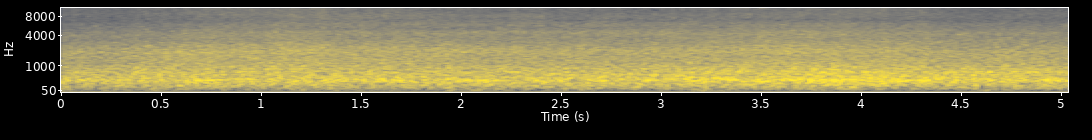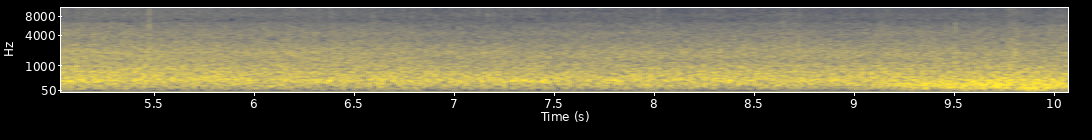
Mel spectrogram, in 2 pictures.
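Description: Strong, gusty wind rushing in a steady noise that swells slightly about four seconds in and again near the end.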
